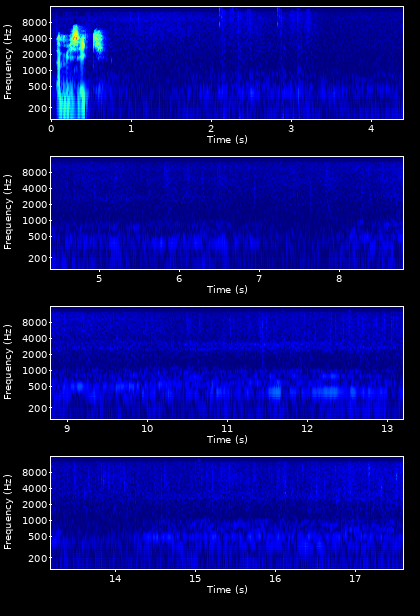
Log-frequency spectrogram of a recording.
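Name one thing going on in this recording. Footsteps tread steadily on stone.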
